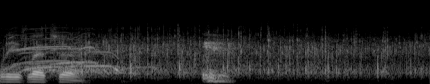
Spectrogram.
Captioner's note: cheering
